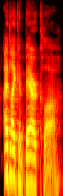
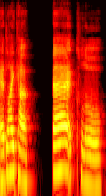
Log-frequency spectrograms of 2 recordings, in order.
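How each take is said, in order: First: It is said in a lower, flatter American accent. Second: It is said in a non-American accent. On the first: "my voice tends to drop down in register when I speak in an American accent, and it becomes more monotonal" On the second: "I'll say"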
